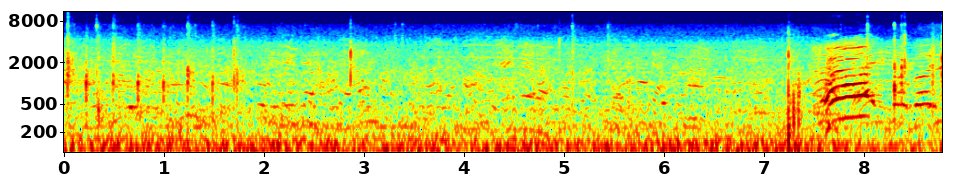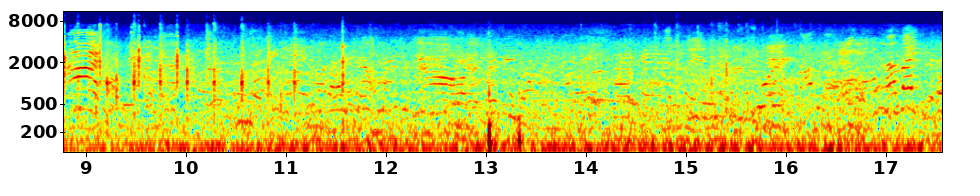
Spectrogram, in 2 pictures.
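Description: Voices of spectators and players talking and calling out around a baseball field, with one louder shout about halfway through as the batter swings, over a steady low hum.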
